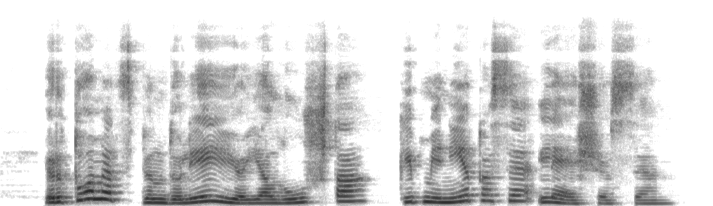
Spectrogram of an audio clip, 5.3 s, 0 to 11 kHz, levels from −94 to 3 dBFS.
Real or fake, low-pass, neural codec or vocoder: real; 9.9 kHz; none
